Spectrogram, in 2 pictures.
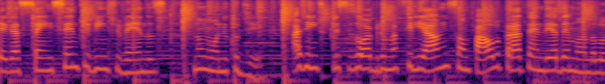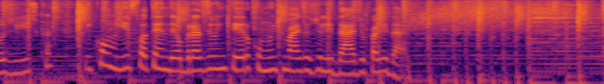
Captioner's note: speaking another language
